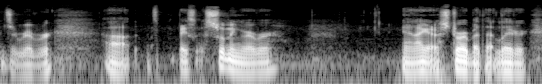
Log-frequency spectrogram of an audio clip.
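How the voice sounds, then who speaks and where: A man's very deep, low voice with vocal fry and an American accent, on a very clean recording with a silent background. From Texas. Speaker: podcast host. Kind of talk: casual chat. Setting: on location at a brewery.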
